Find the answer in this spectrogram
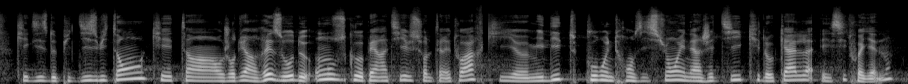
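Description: Over a very clean recording with a silent background, an ordinary speaking voice moves at a moderate pace with ordinary pitch variation. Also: woman. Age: 40s. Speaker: cooperative executive. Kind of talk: interview. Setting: live forum event.

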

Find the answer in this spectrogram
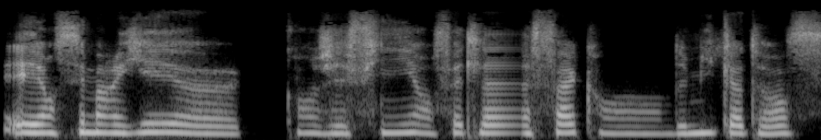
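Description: Dry and close with no echo, a woman's somewhat breathy voice holds flat, monotone intonation. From Paris, France. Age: 20s. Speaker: software engineer and new mother. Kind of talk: casual interview chat. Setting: remote recording.

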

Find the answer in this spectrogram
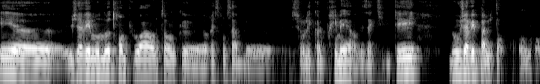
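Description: This man has a dark, mellow tone and a medium pitch. He speaks at a very slow pace. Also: ordinary pitch variation, big swings in loudness. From France, Normandy (Seine-Maritime). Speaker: circus teacher. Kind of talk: interview. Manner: hesitant, many fillers.

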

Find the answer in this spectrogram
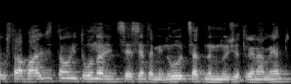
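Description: Using a dark, mellow tone, a man rattles off words at a very fast pace. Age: 40s. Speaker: football coach. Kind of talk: interview.

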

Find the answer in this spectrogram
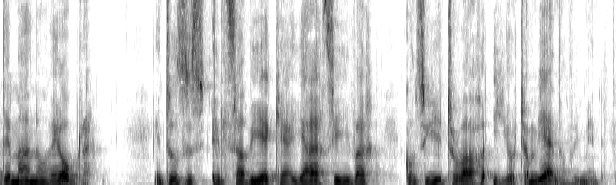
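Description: Speaking in an English accent, a woman has a very deep, low pitch. Her tone is dark and mellow, and her pace is fairly slow. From England. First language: English (speaking Spanish). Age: 80s+. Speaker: traveler and writer. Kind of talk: personal storytelling interview.

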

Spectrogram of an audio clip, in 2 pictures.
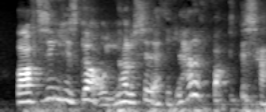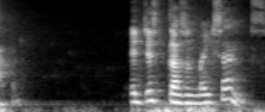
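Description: Speaking with a British accent, a man talks at a fairly quick pace in a high pitch. His intonation is lively, with big swings in loudness. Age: 20s. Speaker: podcast co-host. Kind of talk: casual chat. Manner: halting.

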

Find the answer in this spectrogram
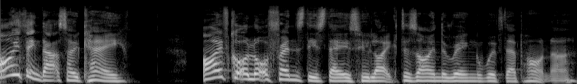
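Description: In a very clean recording with a silent background, a woman with a plain, everyday voice speaks at a moderate pace and fairly low pitch, her intonation lively. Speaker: podcast co-host and cook. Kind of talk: casual chat. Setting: studio.

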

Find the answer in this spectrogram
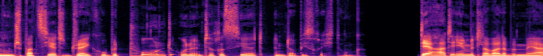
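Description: Quiet surroundings behind a natural reading voice.

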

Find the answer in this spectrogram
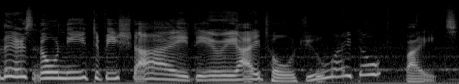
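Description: Clear background noise runs under a put-on character voice. It is high-pitched and fairly slow. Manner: gently coaxing.

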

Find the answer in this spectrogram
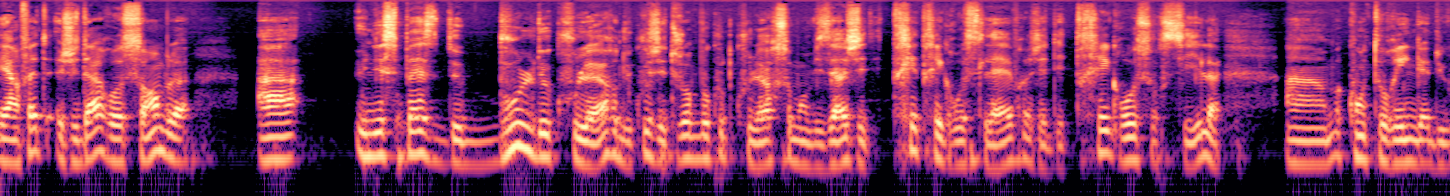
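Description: Music in the background behind a man's medium-pitched voice, fairly slow, with ordinary pitch variation. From Savoie, eastern France (Chambéry). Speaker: drag queen. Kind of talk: interview. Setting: backstage of a bar venue.

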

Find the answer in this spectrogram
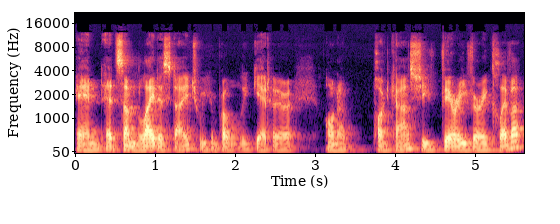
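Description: Flat and monotone, a man speaks at a moderate pace in a fairly low pitch. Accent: Australian. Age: 60s. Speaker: investor. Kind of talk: casual chat.

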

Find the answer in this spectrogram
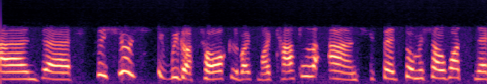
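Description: Her pitch is high, and her pace fairly quick. She is a woman with an Irish Midlands accent. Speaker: cattle breeder. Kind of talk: casual chat. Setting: outdoors. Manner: animated.

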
